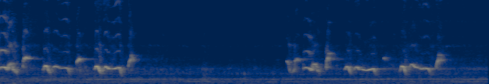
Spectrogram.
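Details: Cockatiel saying hello, a pet bird giving two clusters of bright, quickly repeated chirps with rising and falling inflections, split by a second of quiet.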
